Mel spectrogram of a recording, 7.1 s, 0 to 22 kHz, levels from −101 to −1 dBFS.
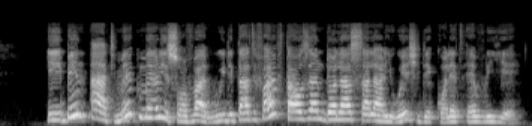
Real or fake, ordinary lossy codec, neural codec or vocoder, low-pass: real; none; none; 9.9 kHz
